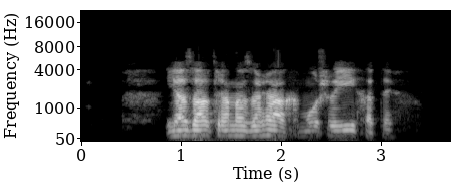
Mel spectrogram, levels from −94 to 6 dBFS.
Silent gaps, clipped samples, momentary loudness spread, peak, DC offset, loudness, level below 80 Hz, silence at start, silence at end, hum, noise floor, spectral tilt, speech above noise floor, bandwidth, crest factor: none; under 0.1%; 14 LU; 0 dBFS; under 0.1%; -18 LUFS; -74 dBFS; 0.85 s; 0.6 s; none; -61 dBFS; -5 dB/octave; 42 dB; 7.2 kHz; 20 dB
